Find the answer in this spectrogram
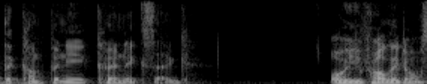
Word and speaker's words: Koenigsegg: example like the company Koenigsegg or you probably don't say it like that do you how do you pronounce how are you supposed to pronounce it yeah Koenigsegg okay yeah but there's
